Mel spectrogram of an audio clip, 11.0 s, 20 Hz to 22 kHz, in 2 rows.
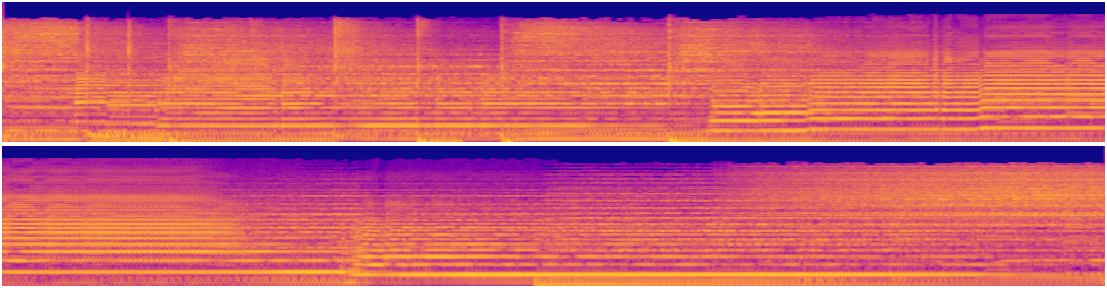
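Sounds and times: backing track with low bass: 0:00.0 - 0:11.0
tenor saxophone long note: 0:00.3 - 0:10.6.

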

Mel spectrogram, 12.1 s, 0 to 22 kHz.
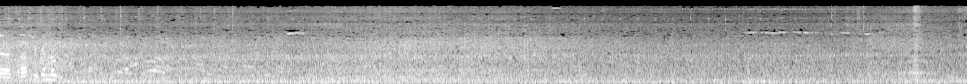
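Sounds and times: indistinct voices: 0:00.0 - 0:07.6
traffic of trucks and cars: 0:00.0 - 0:12.0.

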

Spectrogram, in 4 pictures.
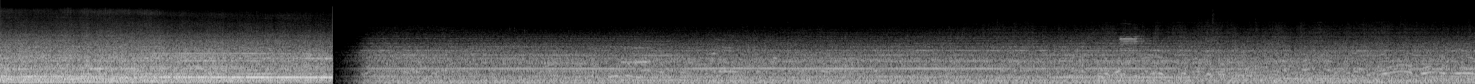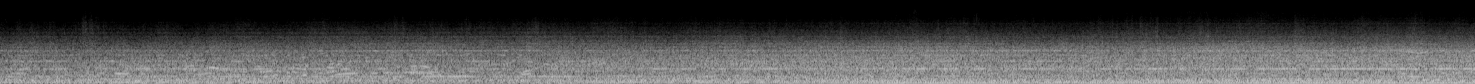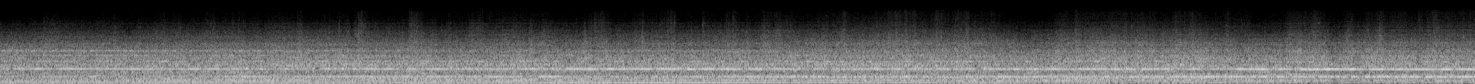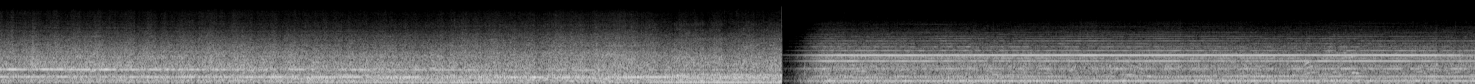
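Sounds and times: high steady machine whine: 0:00.0 - 0:59.0
tractor engine: 0:00.0 - 0:59.0.

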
